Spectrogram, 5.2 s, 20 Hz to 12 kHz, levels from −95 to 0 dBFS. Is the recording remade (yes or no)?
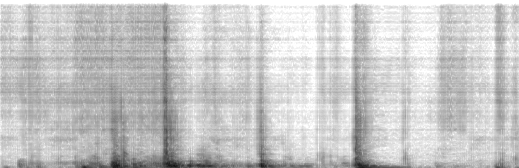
yes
